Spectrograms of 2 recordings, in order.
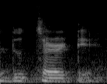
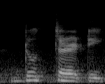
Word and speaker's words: Duterte: It doesn't really matter the tone, but they have to pronounce it correctly. Not Dutert. We don't have President Dutert but we had President Rodrigo Roa Duterte because even though you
